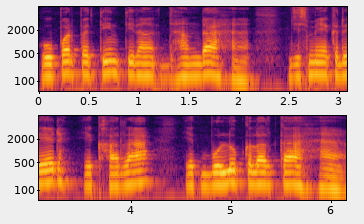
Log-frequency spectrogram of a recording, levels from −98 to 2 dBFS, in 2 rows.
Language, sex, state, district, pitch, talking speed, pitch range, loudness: Hindi, male, Jharkhand, Palamu, 140 Hz, 155 wpm, 135-150 Hz, -19 LUFS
